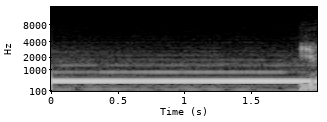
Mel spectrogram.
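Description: A steady, unchanging held tone, a sustained drone in the background soundtrack, with a fainter higher tone above it; a man's narrating voice comes back in just at the end.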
